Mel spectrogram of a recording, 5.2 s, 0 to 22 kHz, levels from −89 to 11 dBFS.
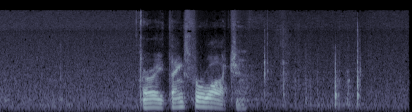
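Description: Gain pumping runs throughout: the gain ducks under each loud sound by around 15 dB, likely from excessive input gain driving a fast limiter.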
